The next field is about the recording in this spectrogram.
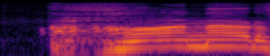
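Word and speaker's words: honour: This is a dash हॉनर फॉर मी। यहाँ पर an article, यहाँ पर एन लगता है आर्टिकल, क्योंकि एच साइलेंट है, हॉनर में एच साइलेंट है।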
